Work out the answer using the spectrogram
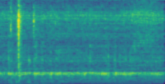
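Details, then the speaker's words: Single-phase Crompton Parkinson induction motor running: even, quiet hum with one steady thin tone and no knocks, scraping or rattle. Normal motor run; the earlier noise was traced to a loose cooling fan. "and that's the kind of noise we want out of it none at all"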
